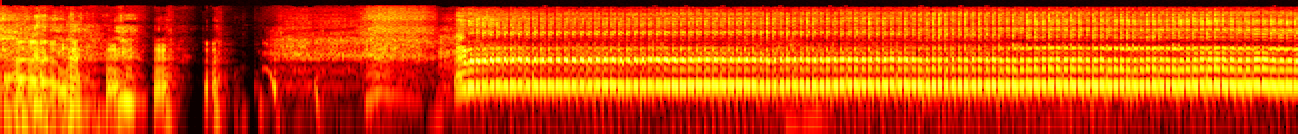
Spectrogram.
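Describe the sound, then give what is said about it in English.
A gibberish alarm sound effect: a voice babbles rapid, wavering nonsense syllables for about two seconds, then holds one loud, steady, high-pitched buzzing note until the end, imitating an alarm. “That's the gibberish alarm, which is getting more high-pitched every week.”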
